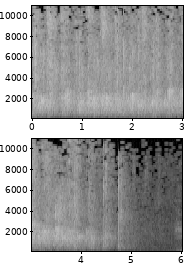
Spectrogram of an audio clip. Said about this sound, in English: Okay. And all the mothers, would you stand with them? Now let's give them a round of applause.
